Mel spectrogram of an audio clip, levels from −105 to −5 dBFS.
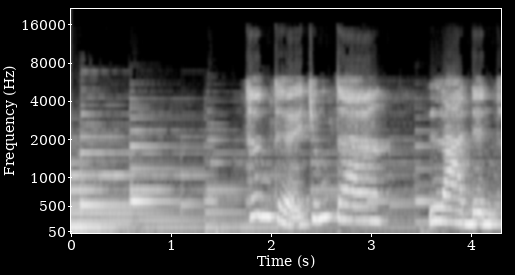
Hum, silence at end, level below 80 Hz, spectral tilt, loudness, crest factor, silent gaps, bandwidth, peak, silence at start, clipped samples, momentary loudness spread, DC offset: none; 0 s; -48 dBFS; -6 dB/octave; -17 LUFS; 14 dB; none; 7.4 kHz; -4 dBFS; 0 s; under 0.1%; 15 LU; under 0.1%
